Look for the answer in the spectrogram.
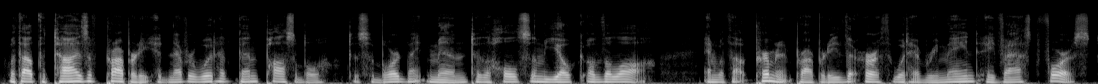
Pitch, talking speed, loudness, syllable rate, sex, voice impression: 115 Hz, 180 wpm, -20 LUFS, 5.4 syllables/s, male, masculine, middle-aged, slightly weak, slightly halting, raspy, sincere, calm, mature, friendly, reassuring, slightly wild, kind, modest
